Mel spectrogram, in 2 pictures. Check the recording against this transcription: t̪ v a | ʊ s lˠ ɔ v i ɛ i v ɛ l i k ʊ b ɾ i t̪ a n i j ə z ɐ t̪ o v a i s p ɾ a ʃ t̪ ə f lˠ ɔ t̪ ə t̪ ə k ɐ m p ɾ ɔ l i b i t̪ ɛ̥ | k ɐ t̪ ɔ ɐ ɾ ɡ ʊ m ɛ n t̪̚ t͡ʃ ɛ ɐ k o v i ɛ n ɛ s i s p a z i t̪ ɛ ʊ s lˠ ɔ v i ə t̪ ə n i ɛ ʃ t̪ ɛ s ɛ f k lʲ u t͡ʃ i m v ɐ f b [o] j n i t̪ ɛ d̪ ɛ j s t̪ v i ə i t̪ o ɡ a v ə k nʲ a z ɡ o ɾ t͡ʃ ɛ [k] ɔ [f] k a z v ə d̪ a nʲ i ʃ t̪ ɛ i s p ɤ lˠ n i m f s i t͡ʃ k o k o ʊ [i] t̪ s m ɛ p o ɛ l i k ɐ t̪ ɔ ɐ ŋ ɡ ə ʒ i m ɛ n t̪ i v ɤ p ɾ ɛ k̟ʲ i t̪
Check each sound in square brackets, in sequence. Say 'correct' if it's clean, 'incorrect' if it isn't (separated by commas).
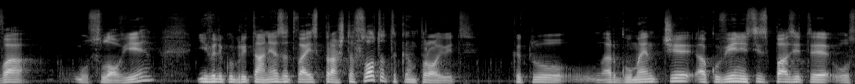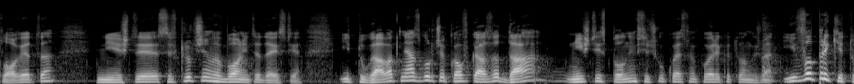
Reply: incorrect, correct, correct, incorrect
